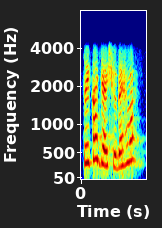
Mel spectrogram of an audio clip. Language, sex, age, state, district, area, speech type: Kashmiri, female, 30-45, Jammu and Kashmir, Bandipora, rural, conversation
